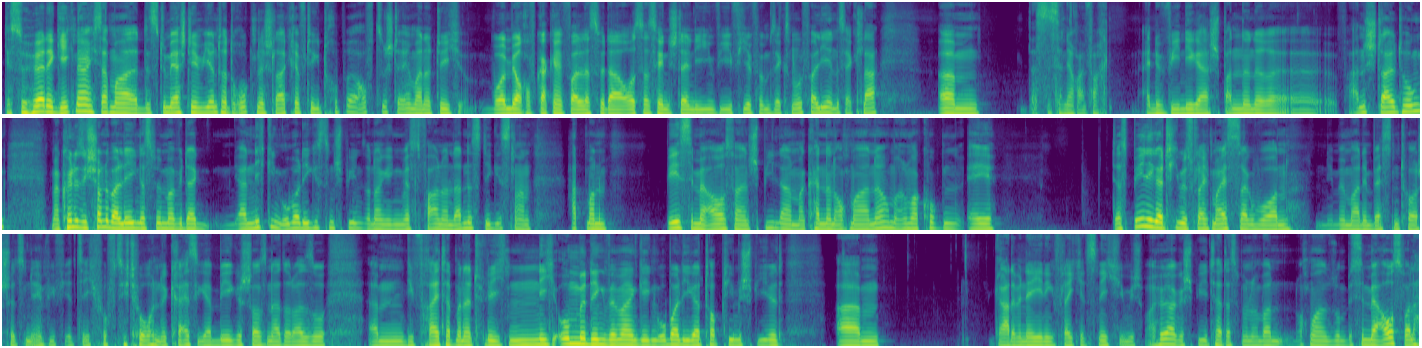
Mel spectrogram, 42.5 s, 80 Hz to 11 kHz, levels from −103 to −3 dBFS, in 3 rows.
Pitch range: 125-145 Hz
